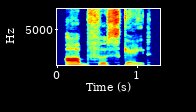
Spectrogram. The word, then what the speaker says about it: obfuscate: This verb has 3 syllables, and the stress is on that first syllable. Obfuscate.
